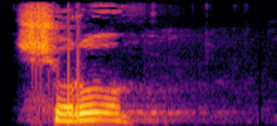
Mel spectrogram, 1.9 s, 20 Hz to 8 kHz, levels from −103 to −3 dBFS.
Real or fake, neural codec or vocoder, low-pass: real; none; 7.2 kHz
